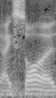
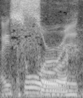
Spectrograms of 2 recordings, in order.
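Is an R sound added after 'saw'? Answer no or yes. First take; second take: no; yes. First: No R sound is added after 'saw'. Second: An R sound is added after 'saw'. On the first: "instead of saying" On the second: "they'll be like"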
